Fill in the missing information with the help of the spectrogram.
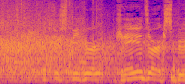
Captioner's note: applause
